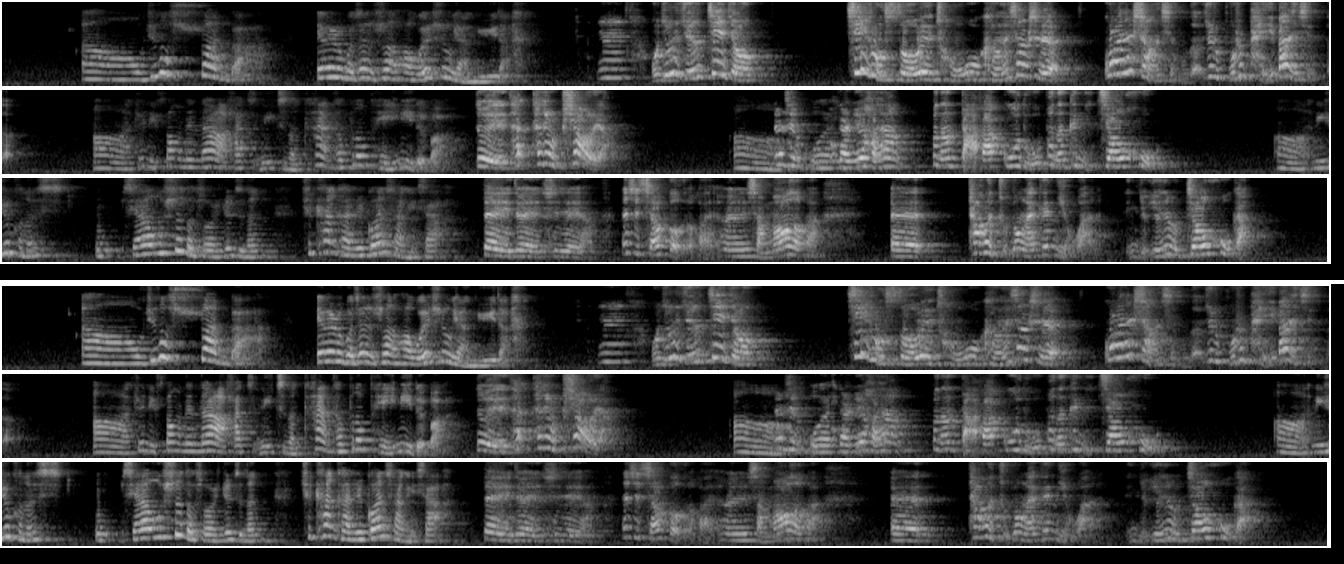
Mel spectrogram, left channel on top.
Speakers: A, on the right; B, on the left.
A: 嗯，我觉得算吧，因为如果这样子算的话，我也是有养鱼的
B: 嗯，我就是觉得这种这种所谓的宠物，可能像是观赏型的，就是不是陪伴型的。
A: 啊。就你放在那，它只你只能看，它不能陪你，对吧？
B: 对，它，它就是漂亮，
A: 嗯，
B: 但是我感觉好像不能打发孤独，
A: 我想。
B: 不能跟你交互。
A: 嗯，你就可能闲无闲来无事的时候，你就只能去看看，去观赏一下。
B: 对对，是这样。但是小狗的话，或者是小猫的话，呃，它会主动来跟你玩，有有那种交互感。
